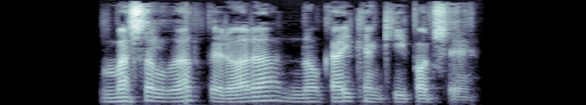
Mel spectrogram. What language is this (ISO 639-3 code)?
cat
